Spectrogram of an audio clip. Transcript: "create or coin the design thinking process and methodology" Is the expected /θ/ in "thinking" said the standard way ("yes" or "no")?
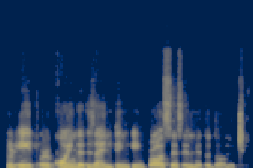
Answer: no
